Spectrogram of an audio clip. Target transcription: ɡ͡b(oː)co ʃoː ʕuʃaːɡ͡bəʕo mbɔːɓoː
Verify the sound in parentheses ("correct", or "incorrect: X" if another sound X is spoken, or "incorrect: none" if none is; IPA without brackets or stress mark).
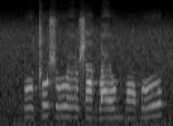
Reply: correct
